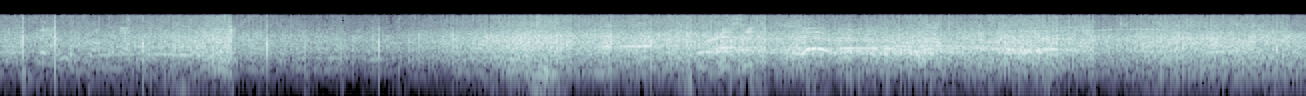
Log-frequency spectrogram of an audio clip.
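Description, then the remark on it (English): An audience bursts into sustained applause for two gentlemen, a dense wash of clapping that swells and holds steady at full volume for several seconds, with scattered individual claps standing out early on. “So I want to give one more round of applause to two gentlemen who should be in the Smithsonian”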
